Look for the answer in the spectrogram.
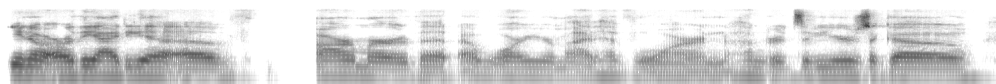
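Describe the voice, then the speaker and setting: A woman's voice: low voice, level tone, moderate pace, gravelly, dark tone, muffled recording. A woman, a furniture designer as an interview guest, speaking thoughtfully and searching for words. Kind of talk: casual interview conversation.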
